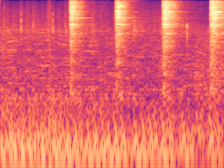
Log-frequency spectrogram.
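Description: Drummer's count-in on a live stage: three sharp clicks about half a second apart, over a low steady hum.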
